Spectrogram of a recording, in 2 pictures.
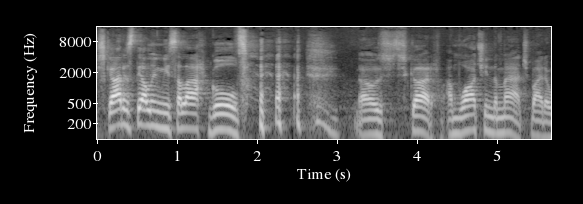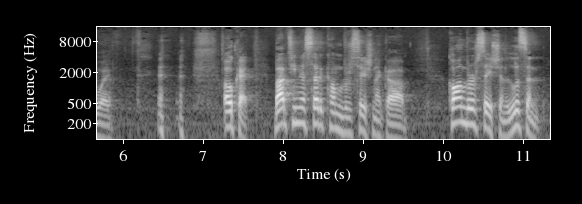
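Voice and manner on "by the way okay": usual speaking voice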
